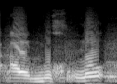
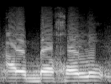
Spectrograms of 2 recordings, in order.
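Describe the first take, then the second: First: The first vowel is a rounded 'u' sound. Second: The first vowel is an open 'a' sound. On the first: "dibaca al-bukhlu boleh" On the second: "dibaca al-bakhlu boleh"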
